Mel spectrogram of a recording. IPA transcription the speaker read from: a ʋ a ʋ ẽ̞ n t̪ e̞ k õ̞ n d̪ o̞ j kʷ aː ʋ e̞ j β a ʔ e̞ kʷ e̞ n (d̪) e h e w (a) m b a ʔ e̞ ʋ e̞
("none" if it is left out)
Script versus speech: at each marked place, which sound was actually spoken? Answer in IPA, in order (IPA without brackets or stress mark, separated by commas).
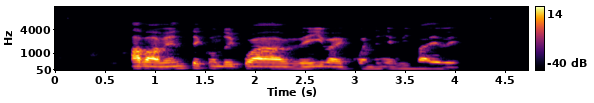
d̪, i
